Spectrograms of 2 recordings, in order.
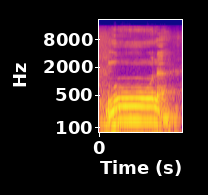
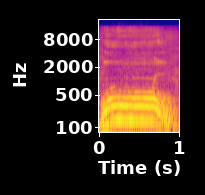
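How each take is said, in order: First: The syllable ends with an open a vowel. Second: The syllable ends on a closed n sound. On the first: The speaker calls it wrong. "kalau dibaca normal jadinya muna" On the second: The speaker calls it right. "kalau dimatikan itu nanya itu a-nya dihilangkan"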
